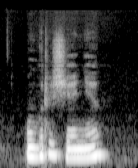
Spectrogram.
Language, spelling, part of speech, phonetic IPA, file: Polish, ugryzienie, noun, [ˌuɡrɨˈʑɛ̇̃ɲɛ], LL-Q809 (pol)-ugryzienie.wav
